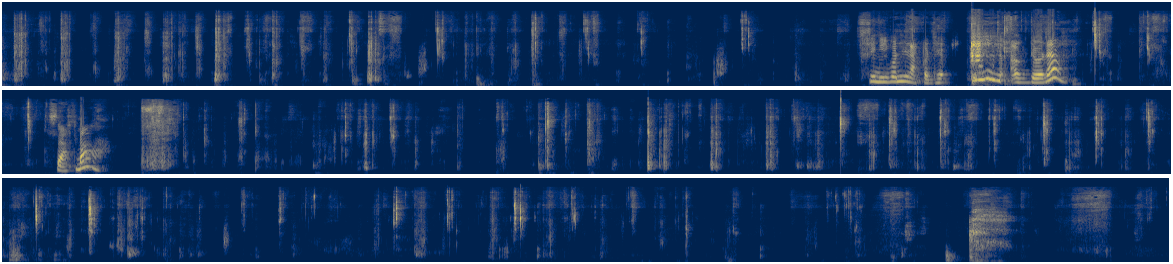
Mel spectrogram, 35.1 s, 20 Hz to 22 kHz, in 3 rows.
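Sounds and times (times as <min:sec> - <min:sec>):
chewing and crunching food: 0:00.0 - 0:08.7, 0:09.5 - 0:12.2, 0:12.8 - 0:32.8, 0:33.4 - 0:35.0.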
